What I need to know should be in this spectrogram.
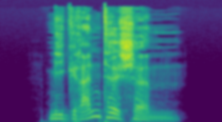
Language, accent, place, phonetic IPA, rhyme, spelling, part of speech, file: German, Germany, Berlin, [miˈɡʁantɪʃm̩], -antɪʃm̩, migrantischem, adjective, De-migrantischem.ogg
- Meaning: strong dative masculine/neuter singular of migrantisch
